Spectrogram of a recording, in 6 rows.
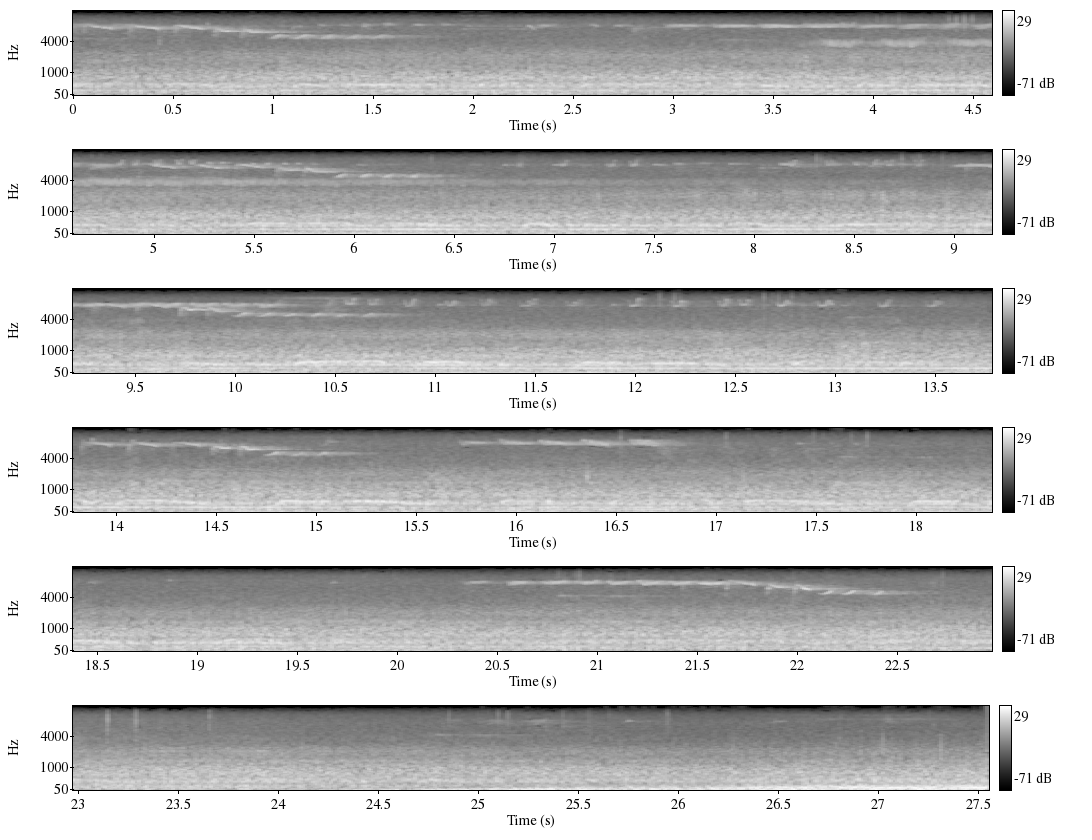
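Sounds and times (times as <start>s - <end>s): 
pigeons cooing in woods processed with effects: 0.0s - 20.2s
steady dense wash of rumbling effects noise: 0.0s - 21.8s, 22.6s - 27.5s.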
